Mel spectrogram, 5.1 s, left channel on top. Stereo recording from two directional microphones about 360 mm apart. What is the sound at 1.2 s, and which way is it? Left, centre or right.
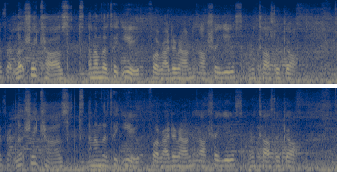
Speech, centre.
